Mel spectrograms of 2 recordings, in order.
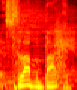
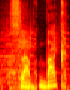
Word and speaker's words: Slapback: Nazywa się Slapback. Pisze się tak, jak słyszycie, czyli nie tak, jakby się wydawało, że batk, tylko samo k na końcu. Slapback.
